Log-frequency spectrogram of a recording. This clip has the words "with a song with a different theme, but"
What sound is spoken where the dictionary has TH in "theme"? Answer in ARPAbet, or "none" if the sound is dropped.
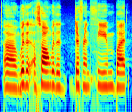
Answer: TH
